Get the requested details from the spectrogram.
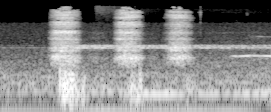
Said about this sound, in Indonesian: Aku capek banget. Aku memungkuk, memegang lutut sambil mengatur nafas.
